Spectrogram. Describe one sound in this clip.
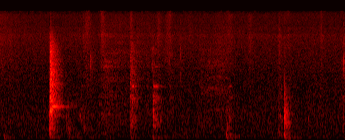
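Dumbbells knock against the floor.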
